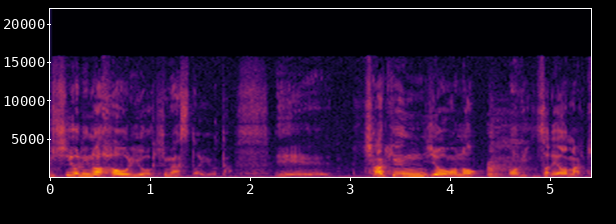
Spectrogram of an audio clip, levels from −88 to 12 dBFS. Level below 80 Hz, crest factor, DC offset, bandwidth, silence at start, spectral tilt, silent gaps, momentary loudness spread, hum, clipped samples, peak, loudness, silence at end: -52 dBFS; 20 dB; under 0.1%; 16 kHz; 0 s; -4 dB/octave; none; 21 LU; none; under 0.1%; -2 dBFS; -21 LUFS; 0 s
